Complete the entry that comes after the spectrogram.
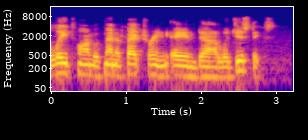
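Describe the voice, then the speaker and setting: A man speaks in an Australian accent at a moderate pace. His pitch variation is ordinary. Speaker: supply chain professional, army veteran. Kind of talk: interview answer. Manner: hesitant, many fillers.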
